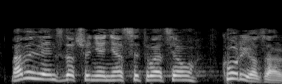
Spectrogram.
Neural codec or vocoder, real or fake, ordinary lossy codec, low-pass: none; real; none; 5.4 kHz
